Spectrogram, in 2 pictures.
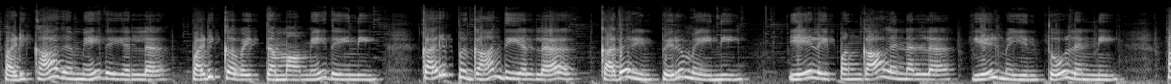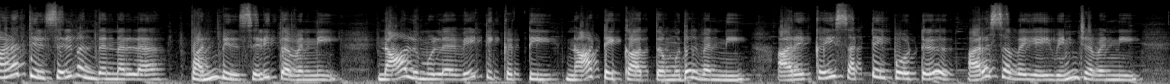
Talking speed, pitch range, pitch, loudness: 90 wpm, 225-280 Hz, 240 Hz, -10 LUFS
